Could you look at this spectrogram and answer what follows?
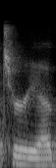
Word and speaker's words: Turia: around the whole city called the turia which is spelled teriya but no one's going to say turian in the united states so just call it touria but um so it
